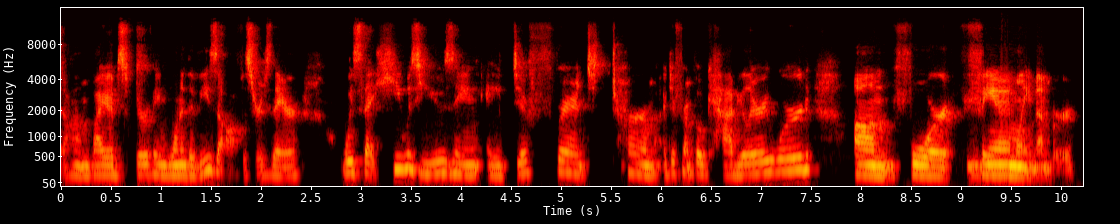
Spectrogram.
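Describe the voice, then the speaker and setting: A woman whose first language is Mandarin Chinese speaks in a low voice, explaining things carefully as an interview guest. She talks in a measured way, often pausing on "um" and "you know". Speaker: immigration attorney and former consular officer. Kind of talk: interview answers.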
